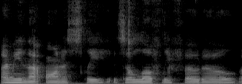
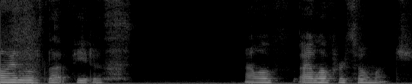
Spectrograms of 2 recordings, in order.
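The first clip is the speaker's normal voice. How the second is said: emotional, moved, much quieter; 4 semitones higher, 4 dB quieter than usual. Speaker talking about her child, getting emotional. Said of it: "I'm getting emotional".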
